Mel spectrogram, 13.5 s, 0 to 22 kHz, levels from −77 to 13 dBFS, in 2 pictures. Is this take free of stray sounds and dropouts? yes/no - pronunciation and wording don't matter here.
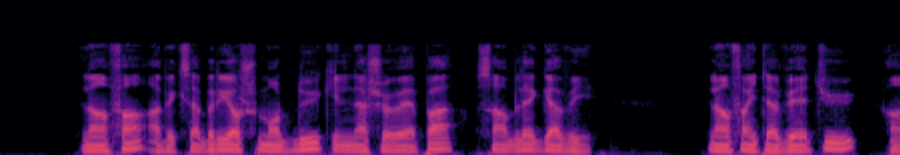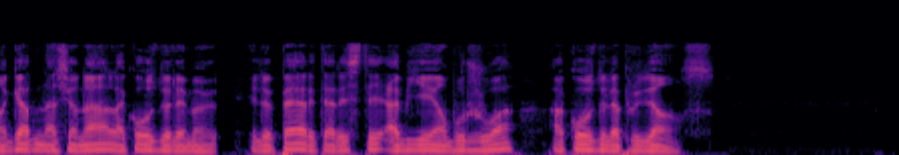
yes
